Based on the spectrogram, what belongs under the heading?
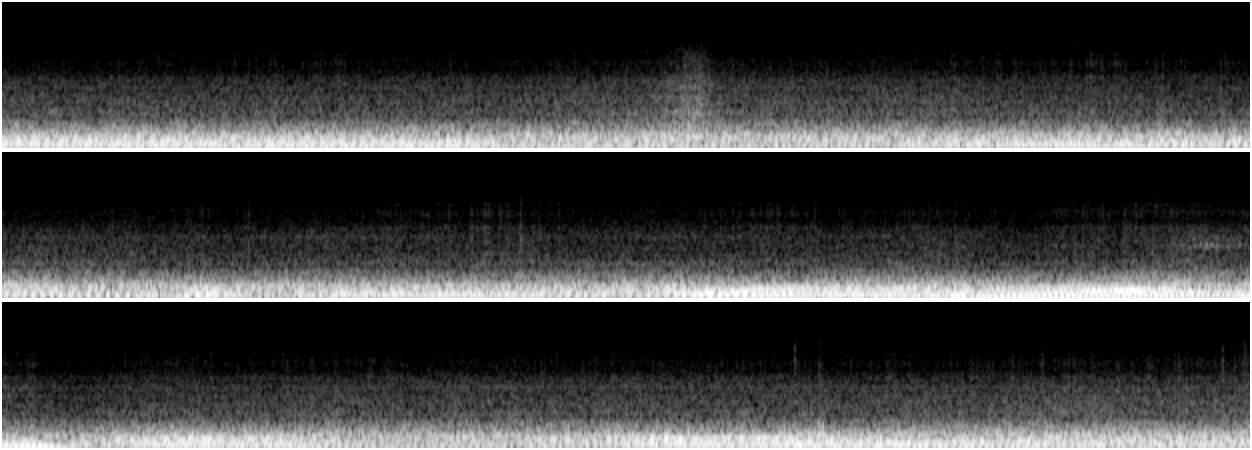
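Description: Subaru WRX's turbocharged flat-four engine running under way, with road noise. Its pitch climbs for several seconds as the car accelerates, then drops abruptly at a gear change about two-thirds of the way through, before settling steady again. There is a brief click about five seconds in.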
